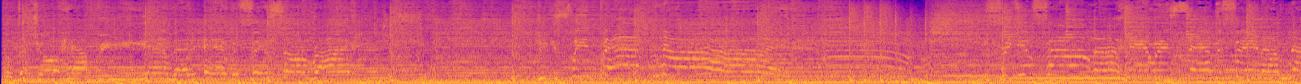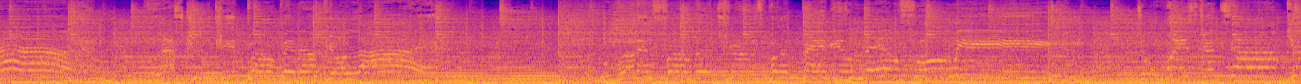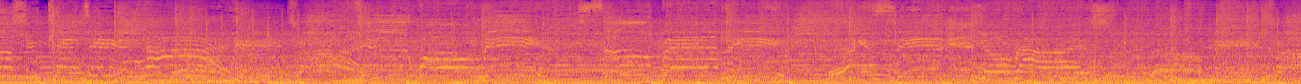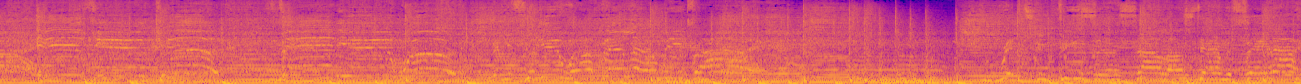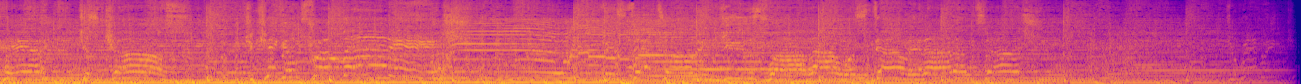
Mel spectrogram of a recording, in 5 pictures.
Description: Category: Hard Rock
drums
bass
guitars
vocals
keyboards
